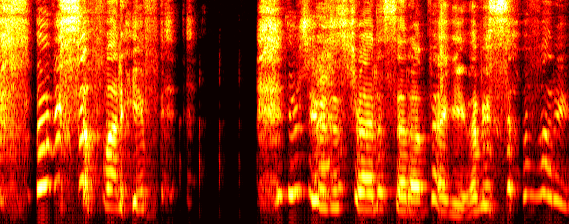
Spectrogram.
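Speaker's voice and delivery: crying with laughter. Picturing a funny scenario while talking: laughing to tears. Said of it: "I don't know why I'm crying".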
